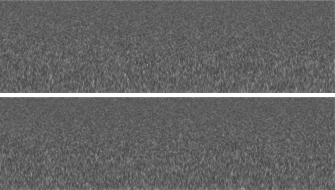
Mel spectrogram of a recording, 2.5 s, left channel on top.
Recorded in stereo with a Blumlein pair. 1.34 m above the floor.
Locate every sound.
Only background noise.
